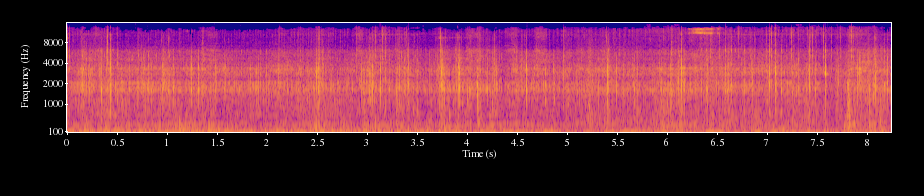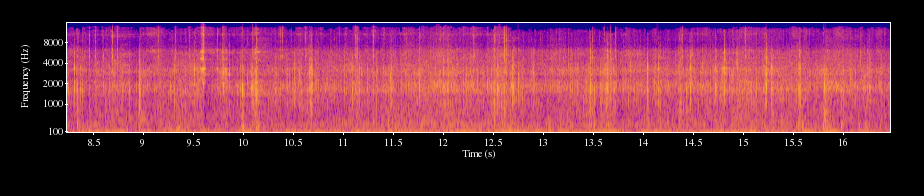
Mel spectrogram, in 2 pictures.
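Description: Mountain bike rolling fast over a dirt singletrack trail: a steady rumble of wind on the microphone with tyre noise, and frequent irregular clicks and rattles from the bike jolting over bumps.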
